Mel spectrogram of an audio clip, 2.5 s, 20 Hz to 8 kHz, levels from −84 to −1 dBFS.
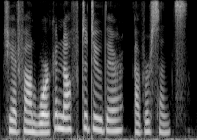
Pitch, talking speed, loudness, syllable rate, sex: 220 Hz, 245 wpm, -19 LUFS, 6.4 syllables/s, female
